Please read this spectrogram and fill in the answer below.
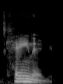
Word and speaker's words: Koenig: talking to someone the other day about a senator in my state, and I said, "So Senator Koenig," and they looked at me and they said, "It's Koenig." I was like, spelled the same, but okay, uh, Koenig.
